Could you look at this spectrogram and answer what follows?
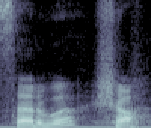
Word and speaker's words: সর্বশঃ: পদে আসচ এরপর আছে সর্বশ শব্দের শেষে বিসর্গ থাকলে অর্ধেক হ এর মত উচ্চারণ হয় সর্বশা এবং শেষে রয়েছে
